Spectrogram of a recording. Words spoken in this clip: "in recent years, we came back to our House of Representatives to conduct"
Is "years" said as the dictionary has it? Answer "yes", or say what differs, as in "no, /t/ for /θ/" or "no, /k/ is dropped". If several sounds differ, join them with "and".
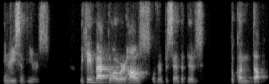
no, /s/ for /z/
